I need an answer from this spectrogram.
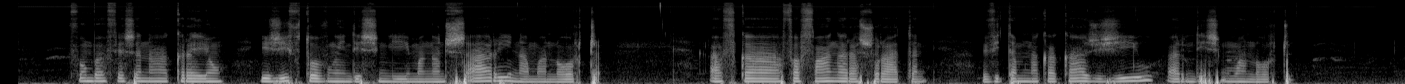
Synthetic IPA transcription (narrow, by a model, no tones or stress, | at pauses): fumbəfjasanəkrejɔ̃izifi̥t̪ovaŋəind̪esiɲimaŋanu̥sa̰ɾinamanoɾʈ͡ʂə̥ | afḁkəfafaŋəɾasuɾat̪ani̥vit̪aminakakaziziuaɾind̪esiɲimanoɾʈ͡ʂə̥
